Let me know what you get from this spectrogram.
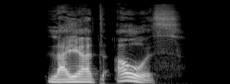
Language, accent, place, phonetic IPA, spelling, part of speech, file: German, Germany, Berlin, [ˌlaɪ̯ɐt ˈaʊ̯s], leiert aus, verb, De-leiert aus.ogg
- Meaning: inflection of ausleiern: 1. third-person singular present 2. second-person plural present 3. plural imperative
